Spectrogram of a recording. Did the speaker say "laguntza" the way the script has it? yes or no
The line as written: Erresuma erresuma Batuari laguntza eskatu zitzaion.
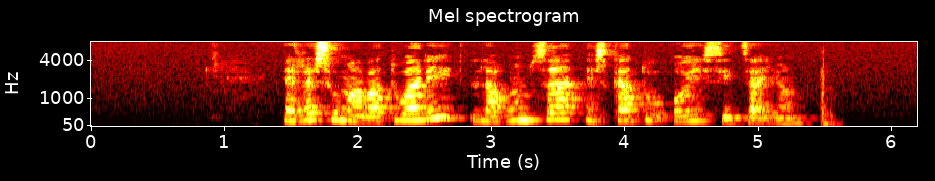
yes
